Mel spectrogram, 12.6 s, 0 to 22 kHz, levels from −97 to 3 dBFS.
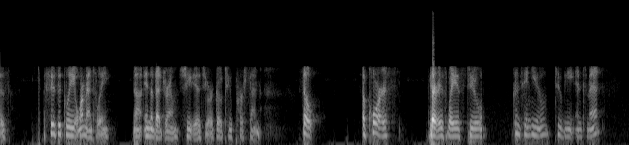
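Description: Throughout, the speech carries the buzzy, gravelly roughness of the GSM full-rate codec, consistent with its 13 kbps stream, with nothing above 4 kHz. This is a steady texture rather than isolated events. GSM bit errors then break through from 0.62 to 0.80 s, from 2.66 to 2.74 s and from 8.54 to 8.75 s. Corrupted filter, pitch or gain values produce sudden squawks, pops and gargling, which separates them from the even codec buzz. At 9.63 s a 20 ms silence marks what is likely an input switched to a poorer device. From there to the end the sound is about 5 dB quieter and boxier, with a new noise floor roughly 45 dB down, a lasting change of character rather than a momentary fault.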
